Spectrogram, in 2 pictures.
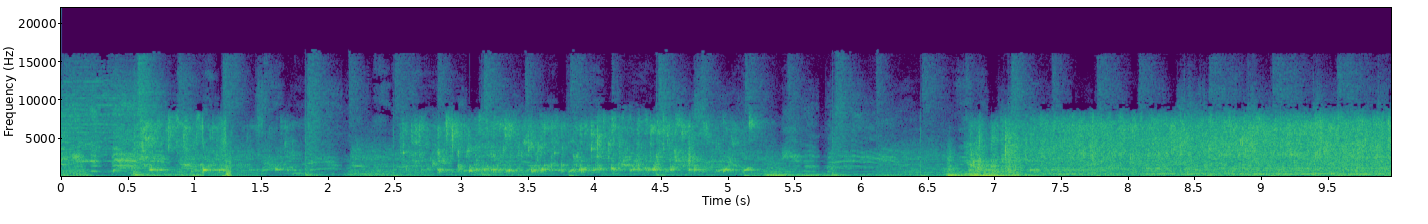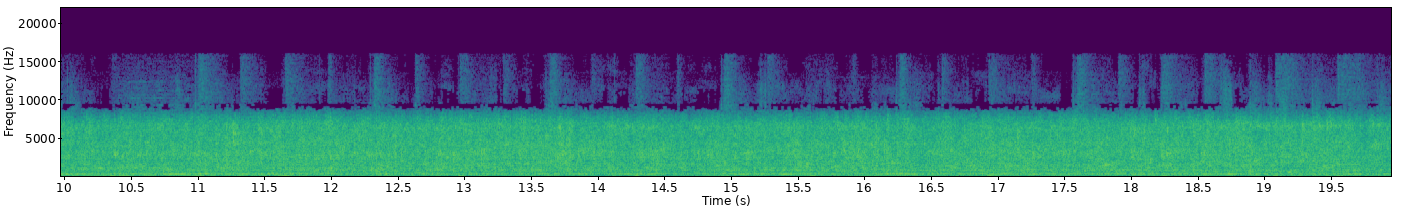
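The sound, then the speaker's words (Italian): After a few seconds of quieter, uneven sound, a toilet flush begins with a sudden loud whoosh and settles into a steady, hissing rush of water that continues to the end, with no talking. “Dopo una giornata stancante, sono sulla tazza del cesso, sto cacando e ascolto la Zanzara.”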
